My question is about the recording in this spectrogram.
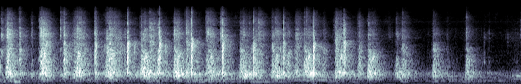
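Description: A small group of people clapping, quick overlapping claps that thin out and fade near the end.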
